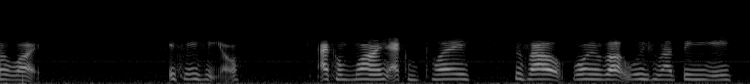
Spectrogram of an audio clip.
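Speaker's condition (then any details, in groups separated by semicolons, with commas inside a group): Cerebral palsy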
